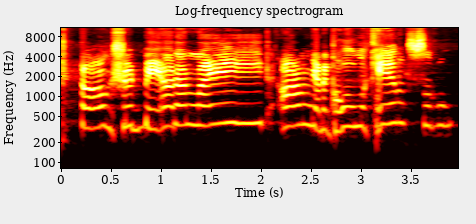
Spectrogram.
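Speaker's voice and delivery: very high, slow, drawn-out screech; imitated old lady. Old lady from Maroubra threatens owner, high mock screech. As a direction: play an outraged old busybody in falsetto. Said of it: "And then the old lady".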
